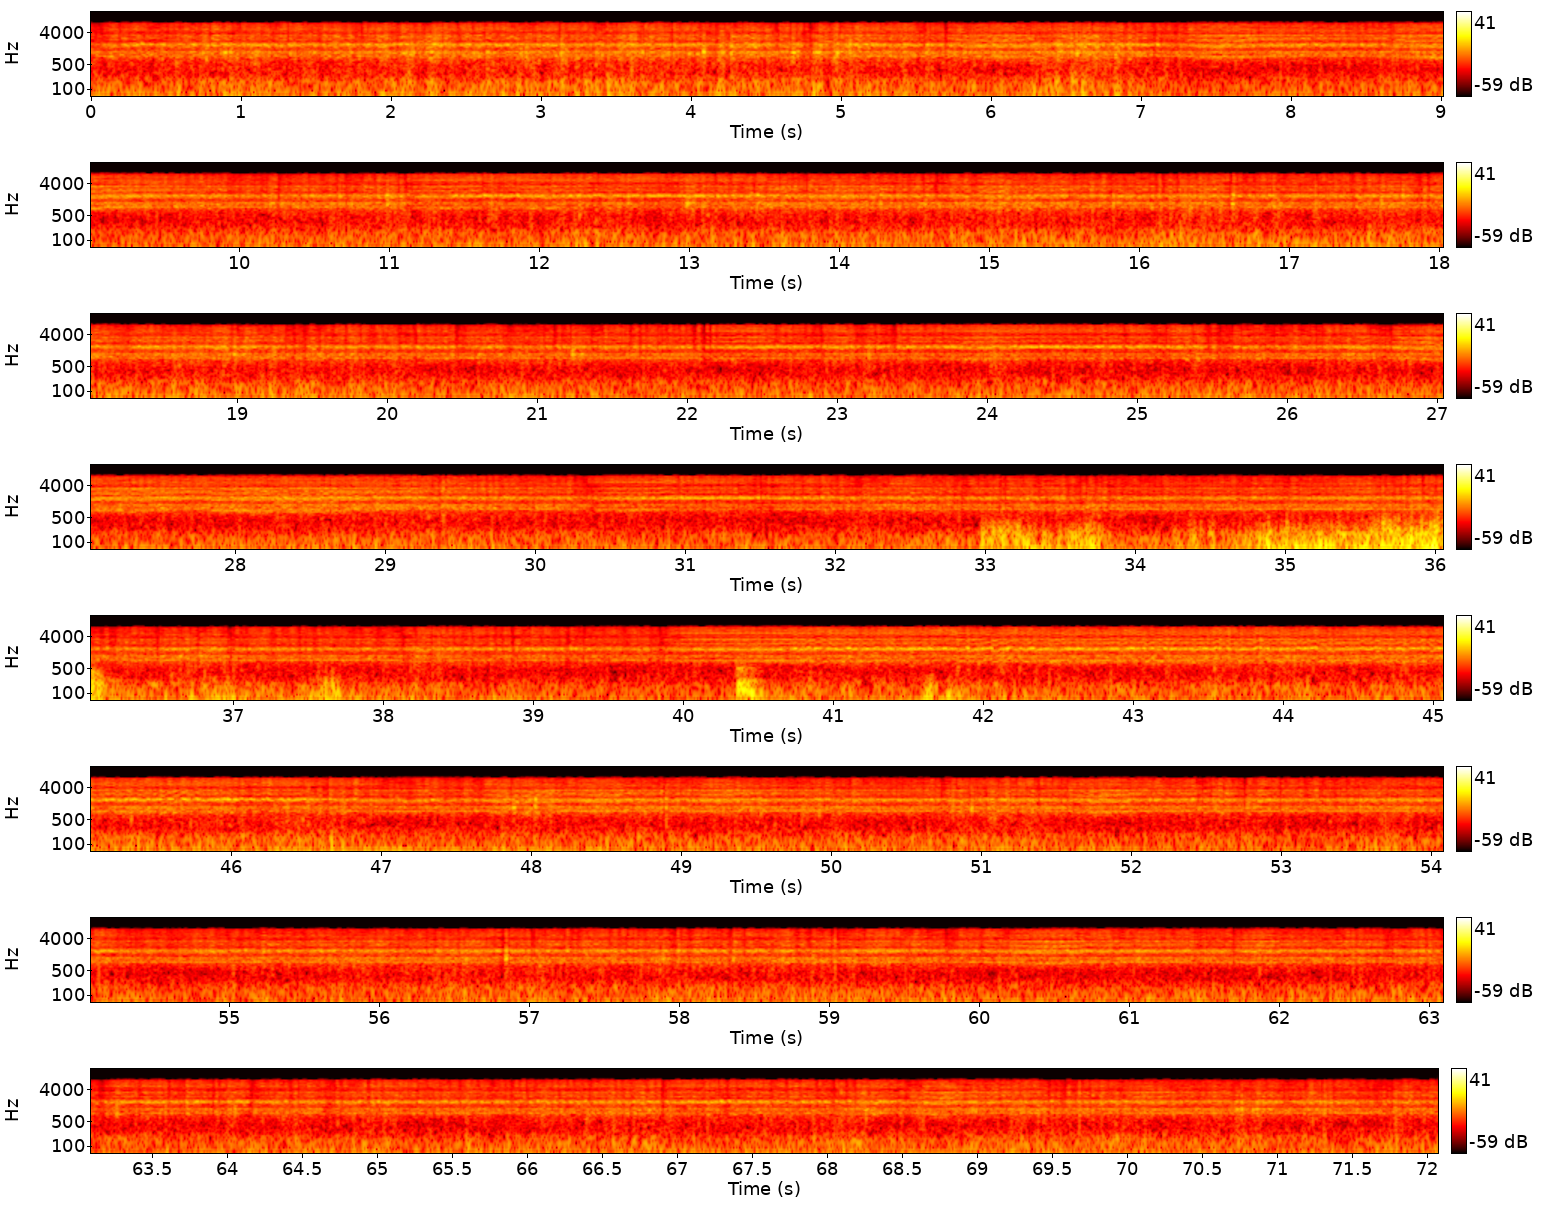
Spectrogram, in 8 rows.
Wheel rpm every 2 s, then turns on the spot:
230, 230, 230, 230, 230, 230, 230, 230, 230, 240, 230, 230, 230, 220, 230, 230, 240, 230, 230, 230, 210, 210, 220, 230, 230, 230, 230, 230, 230, 240, 230, 230, 230, 230, 230, 230.
none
